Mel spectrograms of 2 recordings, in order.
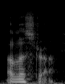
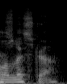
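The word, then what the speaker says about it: Ollistra: But I most notably remember her as Orlistra. No. How do you say it? – Alistra. – Yeah. Cardinal Alistra from the War Doctor box sets.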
